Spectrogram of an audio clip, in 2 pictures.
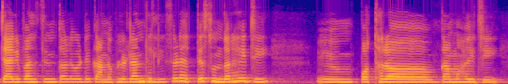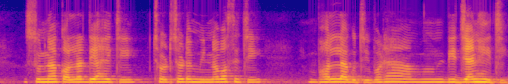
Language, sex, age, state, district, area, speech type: Odia, female, 18-30, Odisha, Nayagarh, rural, spontaneous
